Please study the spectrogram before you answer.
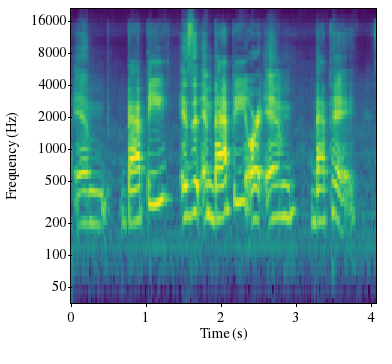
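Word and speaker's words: Mbappé: It's pronounced like Mbappe.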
